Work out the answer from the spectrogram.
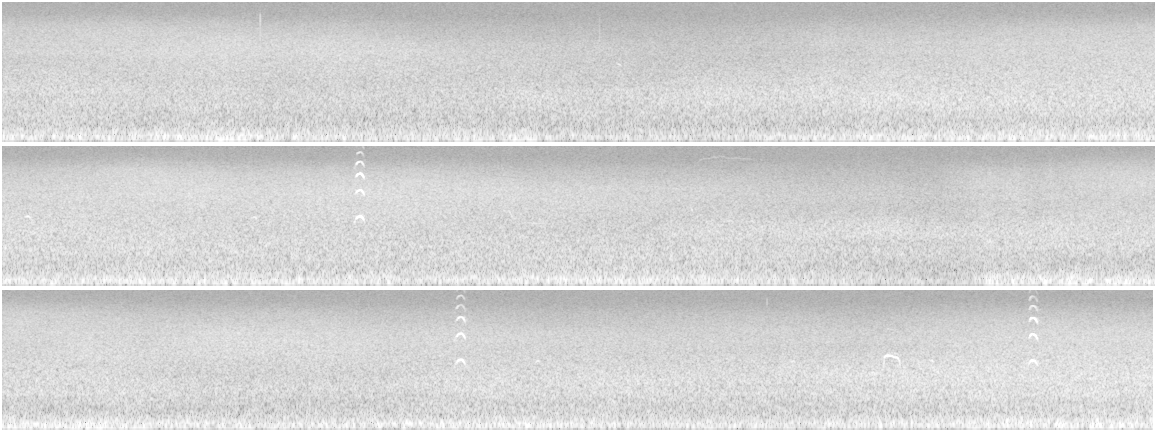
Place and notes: Island - Bird on the beach in a fog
